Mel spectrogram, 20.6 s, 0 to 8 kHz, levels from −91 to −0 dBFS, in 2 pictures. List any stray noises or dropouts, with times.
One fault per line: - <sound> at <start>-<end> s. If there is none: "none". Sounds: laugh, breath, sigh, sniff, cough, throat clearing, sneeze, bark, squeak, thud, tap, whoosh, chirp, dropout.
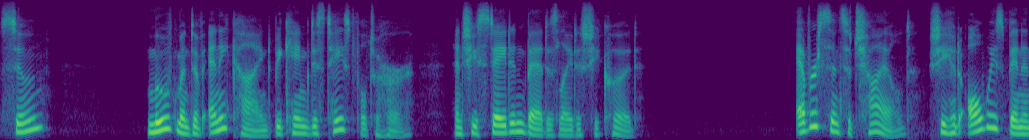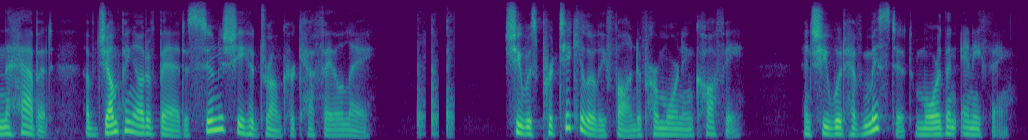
- thud at 14.5-14.9 s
